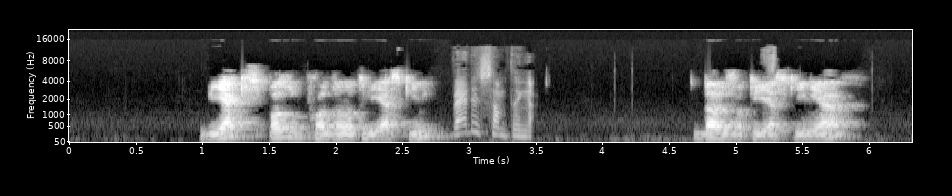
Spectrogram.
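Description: A young man speaks calmly, close to a microphone.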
